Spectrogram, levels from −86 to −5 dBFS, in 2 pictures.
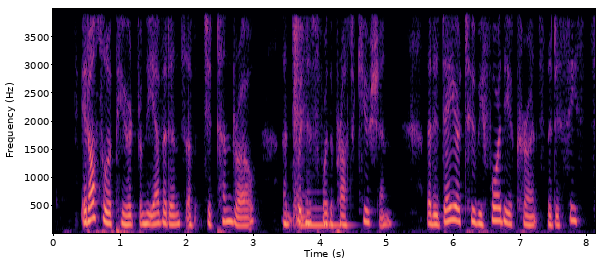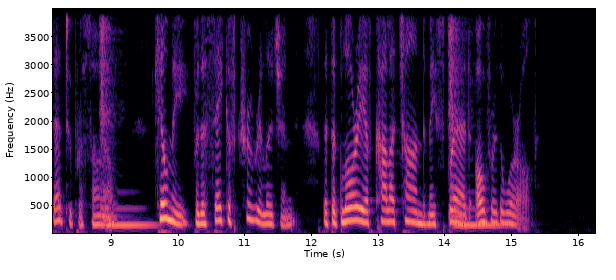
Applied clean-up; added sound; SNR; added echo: classical method log-MMSE.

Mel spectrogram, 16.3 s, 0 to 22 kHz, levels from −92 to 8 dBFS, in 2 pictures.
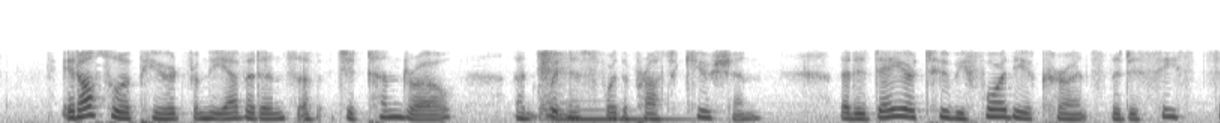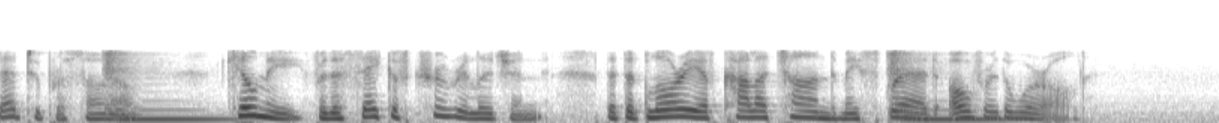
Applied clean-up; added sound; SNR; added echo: none; Guitar; 12 dB; none.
